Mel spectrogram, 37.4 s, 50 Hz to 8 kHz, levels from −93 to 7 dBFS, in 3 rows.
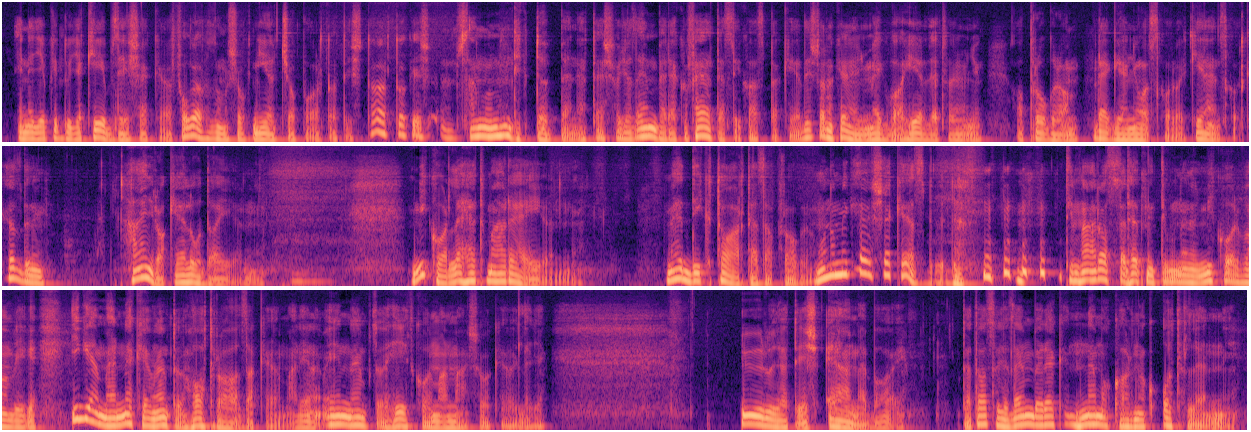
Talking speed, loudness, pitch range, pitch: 150 wpm, -15 LUFS, 90-125 Hz, 100 Hz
